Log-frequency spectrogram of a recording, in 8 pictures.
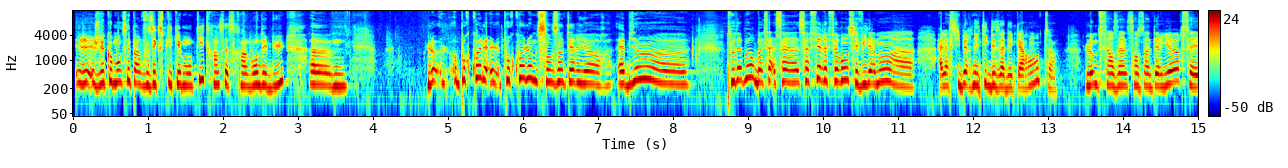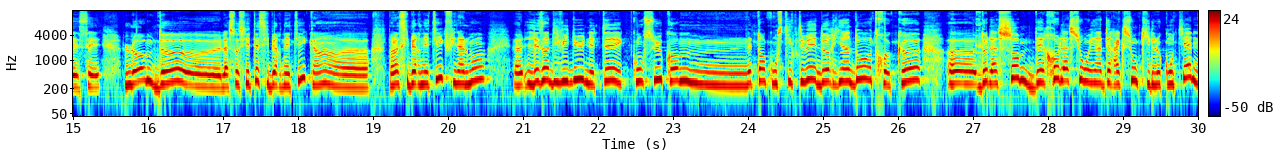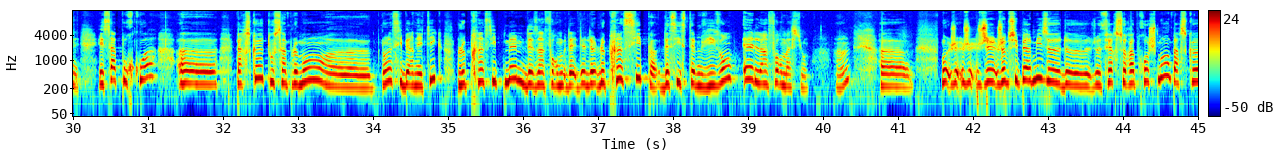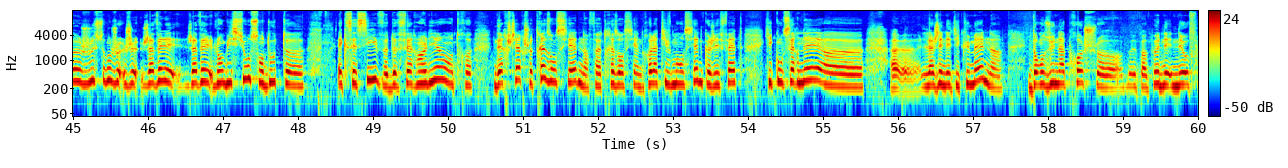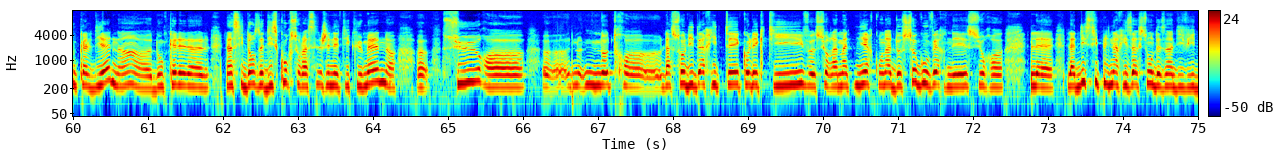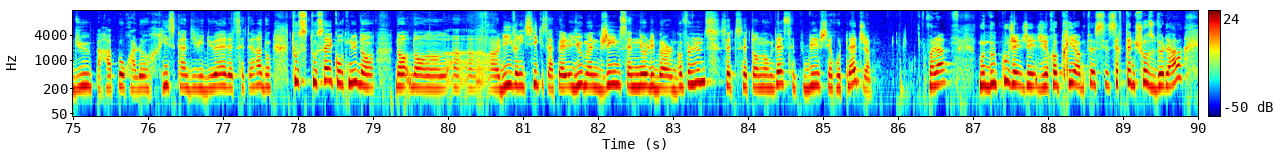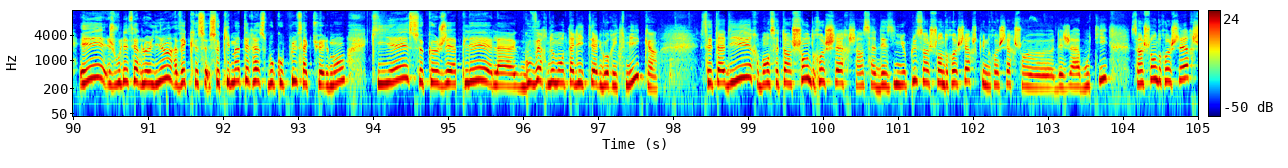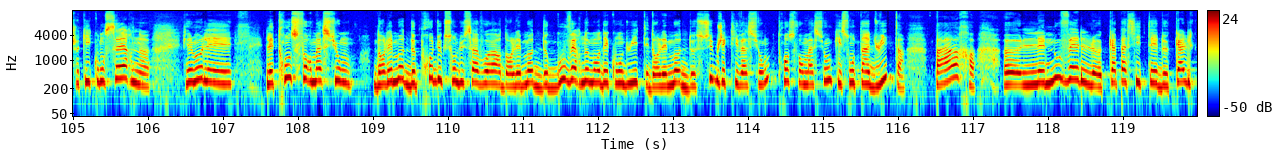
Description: Intervention au séminaire formes de surveillance en médecine et santé publique.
